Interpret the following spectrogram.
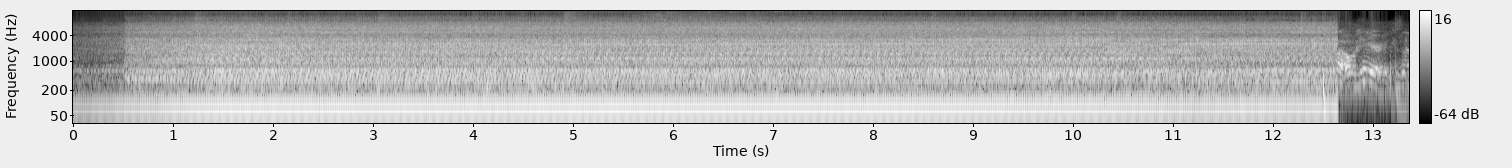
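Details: Sailboat diesel after repair with new engine mounts, shaft coupling and saildrive mounts, following a failure to drive the propeller: steady, even low thrum, much quieter, with no knocking, rattling or shaking. Normal running.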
